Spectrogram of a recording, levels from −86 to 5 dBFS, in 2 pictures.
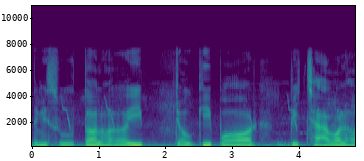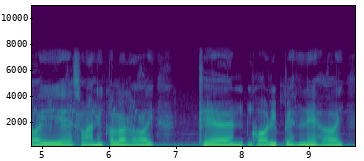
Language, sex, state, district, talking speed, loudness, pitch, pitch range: Bajjika, male, Bihar, Vaishali, 95 wpm, -26 LUFS, 105 Hz, 100-105 Hz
